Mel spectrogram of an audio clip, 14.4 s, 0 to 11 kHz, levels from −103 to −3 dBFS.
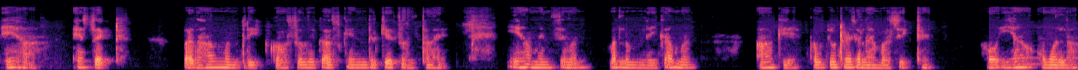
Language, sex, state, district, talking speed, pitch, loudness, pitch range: Chhattisgarhi, male, Chhattisgarh, Raigarh, 100 wpm, 130 Hz, -29 LUFS, 125-140 Hz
